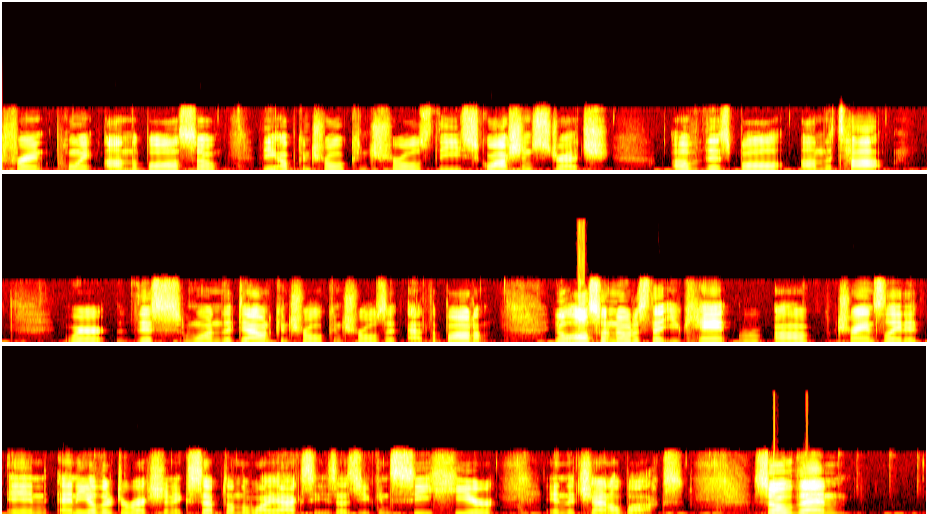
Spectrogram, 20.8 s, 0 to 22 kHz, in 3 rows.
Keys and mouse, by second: 2.1 alt+w, 3.2-6.3 alt+drag, 7.1 ctrl+z, 7.9 click, 9.3 w, 11.1 ctrl+z, 12.1-12.9 drag, 13.4-13.7 alt+drag, 14.6 drag, 19.3-19.7 alt+drag, 20.1 alt+right click, 20.5 alt+click, 20.7 alt+middle drag.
